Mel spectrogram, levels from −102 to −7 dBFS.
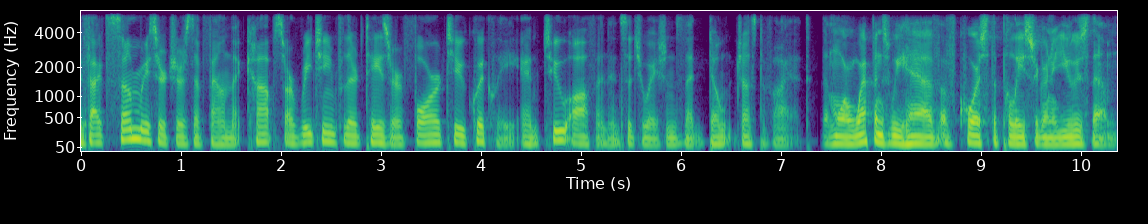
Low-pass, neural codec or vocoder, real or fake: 5.4 kHz; none; real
